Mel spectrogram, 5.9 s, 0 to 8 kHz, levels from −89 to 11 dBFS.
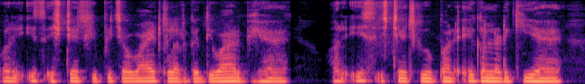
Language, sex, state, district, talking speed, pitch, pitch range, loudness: Hindi, male, Jharkhand, Palamu, 195 wpm, 115 Hz, 110-120 Hz, -16 LUFS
